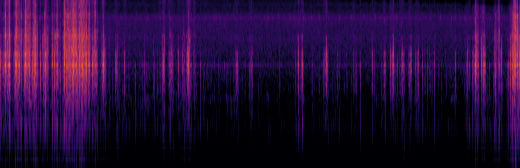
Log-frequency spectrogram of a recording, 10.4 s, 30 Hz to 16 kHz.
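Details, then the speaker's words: Mercury 150 HP outboard in gear: uneven bursts of sharp rattling and knocking clicks, about three per second. This is prop chatter from a loose propeller torqued to only 40 ft-lb against a 55 ft-lb spec; fixed by tightening it to 60 ft-lb. "it's when the propellers loose on there and when you put it in gear it rattles and knocks"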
